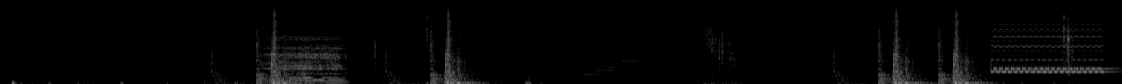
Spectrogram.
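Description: A telephone rings in the RPG Maker horror game The Crooked Man, a bright electronic ring near the end amid repeated thumps, door slams and clunks, with brief tonal game cues between them.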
